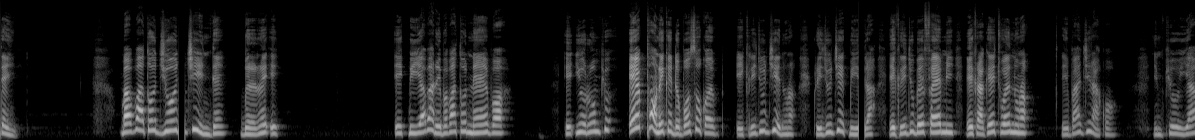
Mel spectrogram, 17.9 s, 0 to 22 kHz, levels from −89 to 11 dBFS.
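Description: Gaps between chunks occur at 2.67–2.77, 7.77–7.87 and 12.87–12.97 s: the speech arrives in 5-second blocks, and each join inserts a 100 ms hole of silence. No speech is lost; playback simply stalls briefly at every boundary.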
